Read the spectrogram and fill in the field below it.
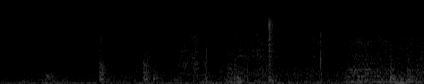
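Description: A paper towel rustles and crinkles.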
